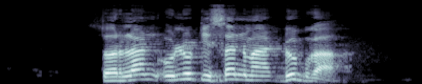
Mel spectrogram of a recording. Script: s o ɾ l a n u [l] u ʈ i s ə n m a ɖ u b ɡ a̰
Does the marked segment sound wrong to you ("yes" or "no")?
no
